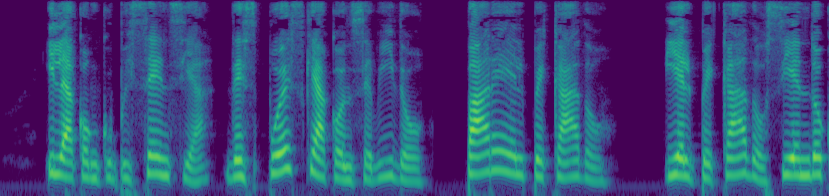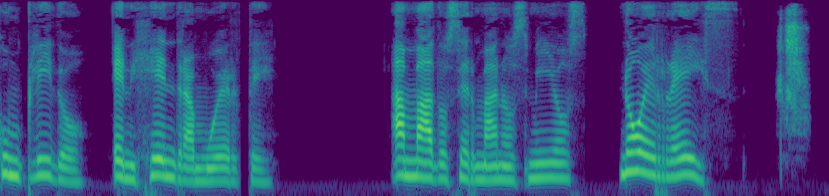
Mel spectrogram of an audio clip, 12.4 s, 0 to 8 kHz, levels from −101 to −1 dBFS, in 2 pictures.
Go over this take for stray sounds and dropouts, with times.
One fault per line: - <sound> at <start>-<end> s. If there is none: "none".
- sneeze at 12.0-12.3 s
